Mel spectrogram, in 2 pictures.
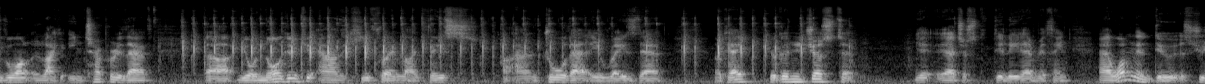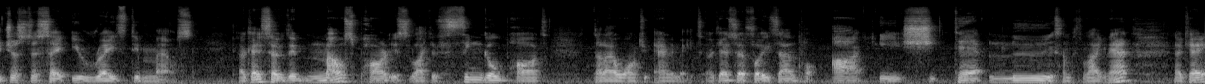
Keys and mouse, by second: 1.9 super+z, 2.2 super+z, 2.3 super+z, 2.5 super+z, 2.7 super+z, 2.9 super+z, 3.1 super+z, 3.3 super+z, 3.4 super+z, 3.6 super+z, 3.8 super+z, 4.0 super+z, 4.2 super+z, 4.4 super+z, 4.6 super+z, 4.8 super+z, 5.0 super+z, 5.2 super+z, 5.4 super+z, 5.7 super+z, 6.0 super+z, 6.4 super+z, 6.8 super+z, 7.1 super+z, 7.4 super+z, 7.6 super+z, 8.0 super+z, 12.0 click, 13.2 click.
